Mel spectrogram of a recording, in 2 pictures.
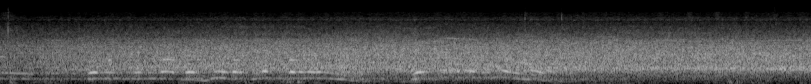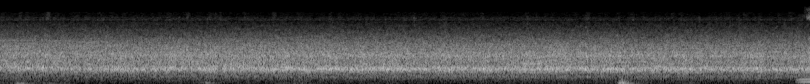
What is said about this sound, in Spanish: ahí está el Cholo agradeciendo el aplauso a los cuatro costados del Metropolitano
